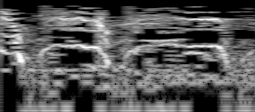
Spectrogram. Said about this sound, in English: Hello, kitty. Hey, kitty, kitty, kitty, kitty.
